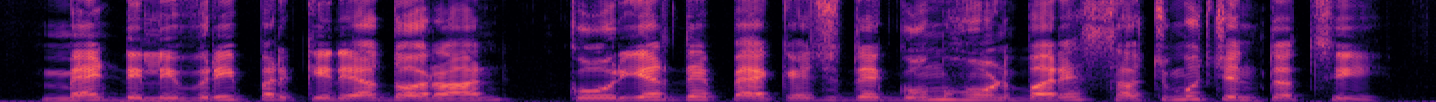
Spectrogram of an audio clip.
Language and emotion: Punjabi, fearful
